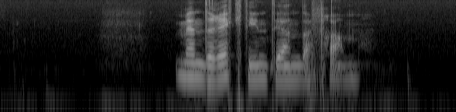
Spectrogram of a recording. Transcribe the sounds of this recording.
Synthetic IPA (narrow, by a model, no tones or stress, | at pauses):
mɛnd̪ɛɾɛkt̪əɪnt̪əɛnd̪afɾa̰mː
